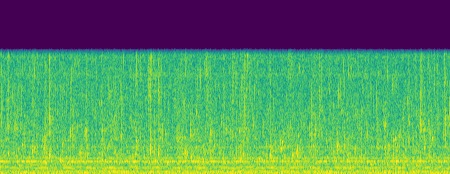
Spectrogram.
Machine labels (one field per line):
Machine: pump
